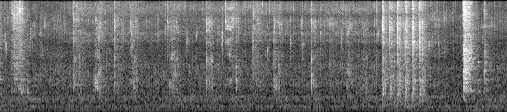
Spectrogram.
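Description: Tempura onions frying in hot oil with a faint sizzle, while cooking tweezers click and tap against the pan. A quick run of clicks comes near the end, then one brief louder burst of noise.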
